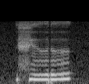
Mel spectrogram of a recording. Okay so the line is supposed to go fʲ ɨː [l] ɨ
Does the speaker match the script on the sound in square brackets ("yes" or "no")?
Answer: no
